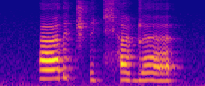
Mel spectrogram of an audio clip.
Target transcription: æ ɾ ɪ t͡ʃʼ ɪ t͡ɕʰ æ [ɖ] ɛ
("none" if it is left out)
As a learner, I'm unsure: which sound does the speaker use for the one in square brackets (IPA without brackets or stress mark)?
ɖ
